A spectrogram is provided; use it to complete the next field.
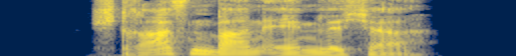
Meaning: inflection of straßenbahnähnlich: 1. strong/mixed nominative masculine singular 2. strong genitive/dative feminine singular 3. strong genitive plural
- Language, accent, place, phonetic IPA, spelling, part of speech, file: German, Germany, Berlin, [ˈʃtʁaːsn̩baːnˌʔɛːnlɪçɐ], straßenbahnähnlicher, adjective, De-straßenbahnähnlicher.ogg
